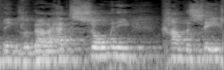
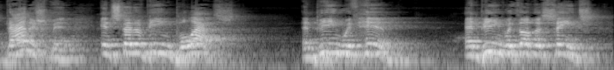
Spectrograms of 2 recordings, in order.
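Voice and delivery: full-force preaching; 5 semitones higher than usual. Acted. Pastor warns the congregation about rejecting Jesus, preaching at full force. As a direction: warn them with urgent force.

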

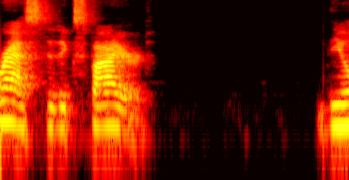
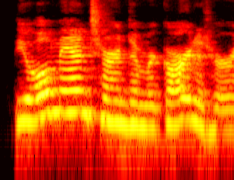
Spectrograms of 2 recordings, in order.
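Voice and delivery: usual speaking voice

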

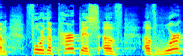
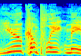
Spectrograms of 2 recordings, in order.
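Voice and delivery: higher, slow hammed-up film line; lightly hammed movie quote; mock Tom Cruise; 8 semitones higher, 3 dB louder than usual. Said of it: "he said".

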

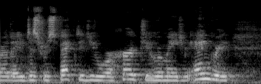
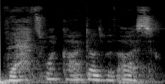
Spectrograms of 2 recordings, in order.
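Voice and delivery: ordinary delivery

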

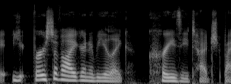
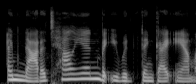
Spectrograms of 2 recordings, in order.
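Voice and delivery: usual speaking voice

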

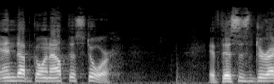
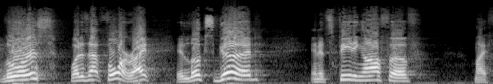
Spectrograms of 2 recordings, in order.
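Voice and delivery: normal talking voice

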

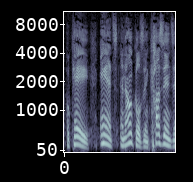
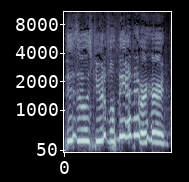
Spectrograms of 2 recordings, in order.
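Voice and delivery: high, loud, overwhelmed gush; mock tearful awe; 8 semitones higher, 6 dB louder than usual. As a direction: gush as if about to cry, hammed up. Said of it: "I, like, wanted to start crying".

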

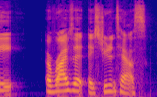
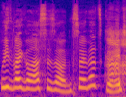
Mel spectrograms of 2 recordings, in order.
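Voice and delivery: higher, giggly real laughter; laughing; 5 semitones higher than usual. Real, not acted. Owning up after hitting the mic, laughing. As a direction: squeeze it out through giggles.

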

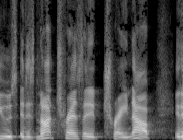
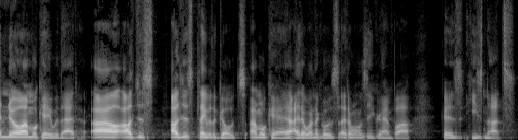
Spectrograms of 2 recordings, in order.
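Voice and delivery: lower, softer and fading, hesitant refusal; reluctant grandchild; 7 semitones lower, 3 dB quieter than usual. Acted. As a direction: dodge the visit, voice shrinking away. Reluctant grandchild answering parent.

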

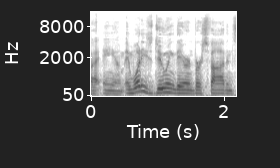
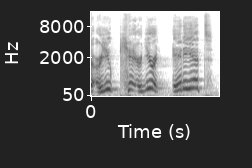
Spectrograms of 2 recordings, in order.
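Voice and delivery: loud and much higher, mock outraged scolding; angry scolding; 6 semitones higher, 3 dB louder than usual. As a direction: scold him as if he were a fool. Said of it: "by not getting angry".

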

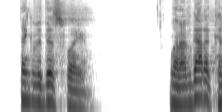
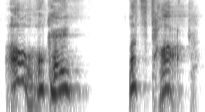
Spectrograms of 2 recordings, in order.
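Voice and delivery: higher, hammed-up eager reply; mock eager; 8 semitones higher, slower than usual. Sleepy husband mocking eager reply to wife, hammed-up. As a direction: pretend you're thrilled to talk. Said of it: "I'm not gonna say".

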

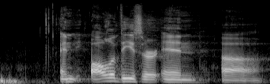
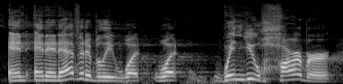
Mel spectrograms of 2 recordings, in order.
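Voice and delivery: preaching; 5 semitones higher than usual. Acted. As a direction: press the point home to the church. Preaching builds up.

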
